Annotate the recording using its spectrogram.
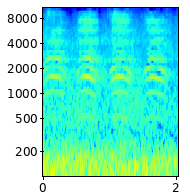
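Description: Harsh bird calls, caw-like, repeated about twice a second over a low rumble.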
